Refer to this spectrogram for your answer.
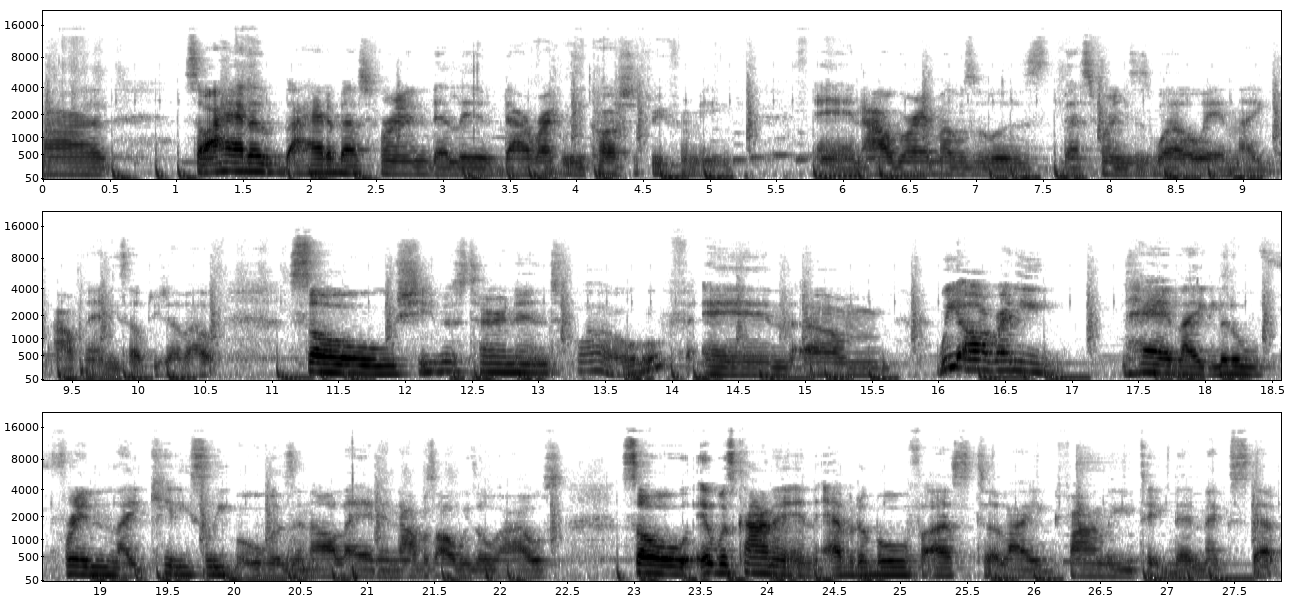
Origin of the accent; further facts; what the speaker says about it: Baltimore, Maryland, United States; I'm from East Baltimore. I've been here my whole entire life.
